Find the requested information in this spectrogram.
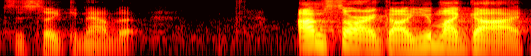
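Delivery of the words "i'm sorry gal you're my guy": loud, forceful apology to a favorite; punchy, raised-voice disclaimer; emphatic apology. Real, not acted. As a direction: come in loud before delivering bad news. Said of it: "I don't wanna say it like that".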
